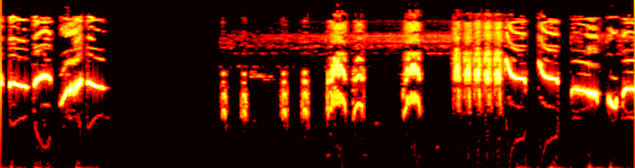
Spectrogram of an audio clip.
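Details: Chinese hwamei song: clear slurred whistles, a pause, then soft stuttering clicks and a buzzy trill before further whistled notes; otherwise a quiet background.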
